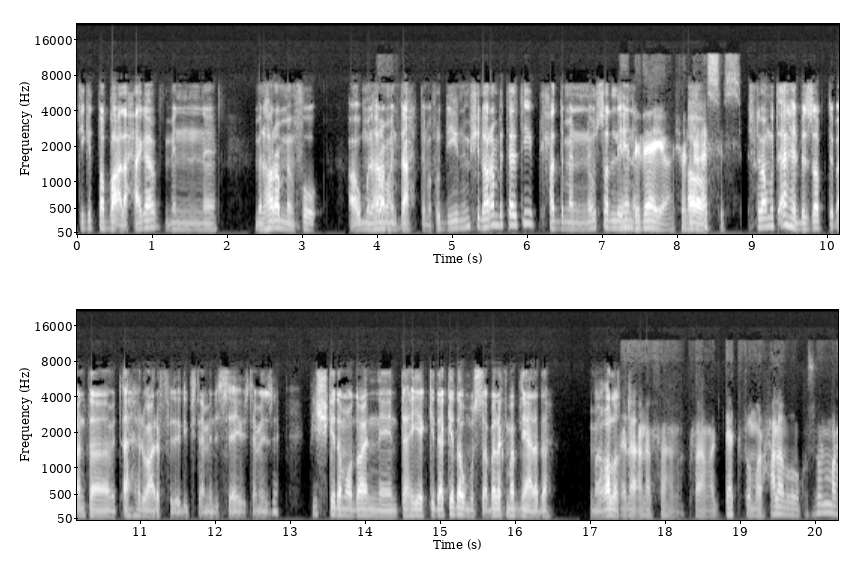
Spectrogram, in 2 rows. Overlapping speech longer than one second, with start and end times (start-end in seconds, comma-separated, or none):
none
